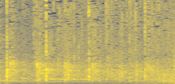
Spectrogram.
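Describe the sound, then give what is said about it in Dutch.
Applause from an audience, with many hands clapping in a dense, steady patter through a short burst. “applaus voor onze hemelse vader”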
